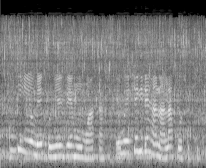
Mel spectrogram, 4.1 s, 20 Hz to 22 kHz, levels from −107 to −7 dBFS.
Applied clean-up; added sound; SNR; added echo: none; Sink (filling or washing) / Water tap, faucet; 8 dB; none.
